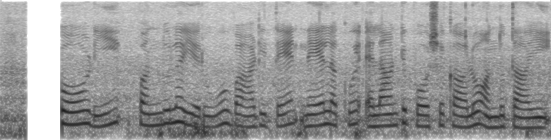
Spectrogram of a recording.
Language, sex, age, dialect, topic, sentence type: Telugu, female, 25-30, Central/Coastal, agriculture, question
